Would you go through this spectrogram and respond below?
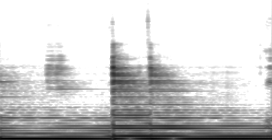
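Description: A guitar's low C string in an alternate tuning, standard on the top four strings, rings out as a sustained tone with a couple of sharp pick or fret transients midway, close and steady without talk.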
